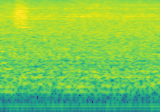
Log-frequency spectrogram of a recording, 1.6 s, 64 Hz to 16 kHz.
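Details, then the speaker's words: 1986 Friedrich Quietmaster 19,000 BTU refurbished window AC with an 18k rotary compressor, on medium cool, heard outside at start-up. Steady airy rush with a soft low hum; normal start-up, head pressure not yet built. "let's go outside it sounds like it doesn't it hasn't even built head pressure yet"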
